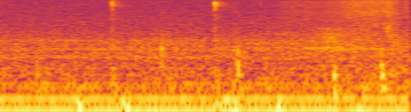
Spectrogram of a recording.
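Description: Faint, scattered clicks of a computer mouse as red chord-degree marks are drawn onto an on-screen score, with a soft hiss near the end.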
